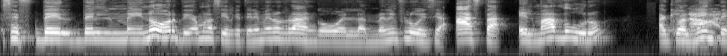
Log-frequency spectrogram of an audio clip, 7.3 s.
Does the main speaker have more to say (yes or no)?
yes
